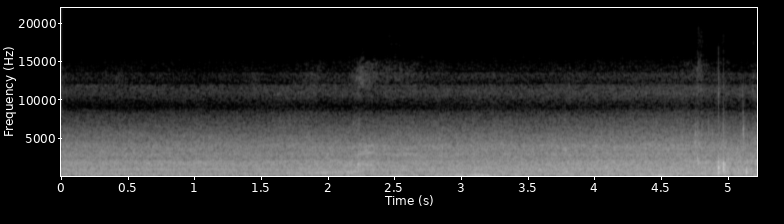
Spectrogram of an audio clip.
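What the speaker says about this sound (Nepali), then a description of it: "खोला त निकै ठुलो पो हुँदो रहेछ त अहिले त" A large river rushes past close by, a constant broad roar of flowing water with no pause, joined by faint short knocks near the end.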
